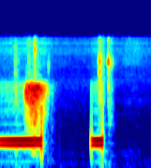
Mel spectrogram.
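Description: A telephone busy signal as a caller's line drops during a radio call-in: a loud, steady two-tone beep lasting under half a second, a pause, then a shorter second beep, with faint line noise around it and no voices.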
